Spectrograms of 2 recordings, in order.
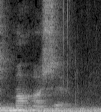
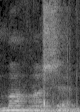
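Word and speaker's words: מעשה: It was closed and was part of a closed syllable, but people kept on saying maaseh, maaseh, maaseh. They opened up that shvanah to a shvanah, maaseh.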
